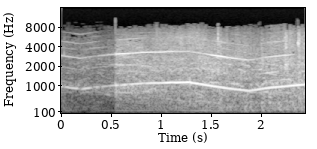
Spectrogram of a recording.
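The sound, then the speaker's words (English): A police car siren wails loudly and continuously as the car races to a burning apartment building, its pitch slowly rising and falling, with traffic rumble underneath. “An apartment building is ablaze as Murphy and Corelli's car races to the scene.”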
